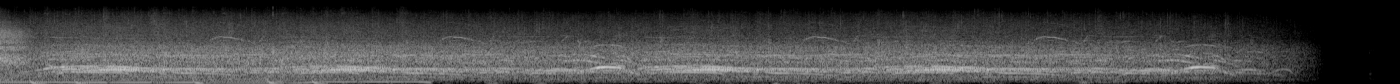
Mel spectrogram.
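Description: Applause from a crowd, with music under it for the first few seconds, fading out about a second before the end.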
